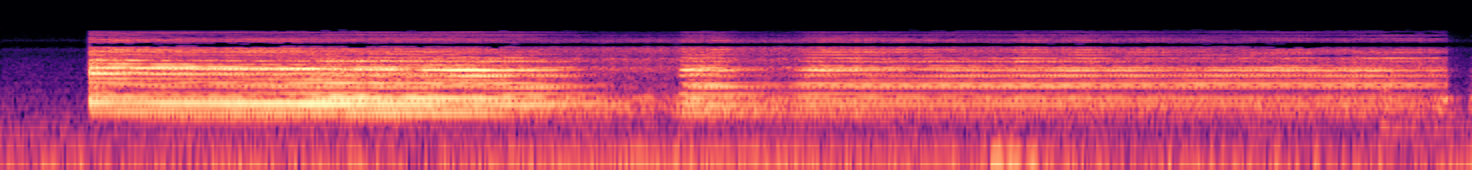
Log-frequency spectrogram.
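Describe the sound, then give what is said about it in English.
A passing train sounds its horn in a long, loud, steady chord of several tones that drops slightly in pitch partway through as the Doppler effect takes hold, then holds on for several more seconds. “Missed the first few seconds of it, so we'll just start it again. It's, as Brendan says, it's the Doppler effect.”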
